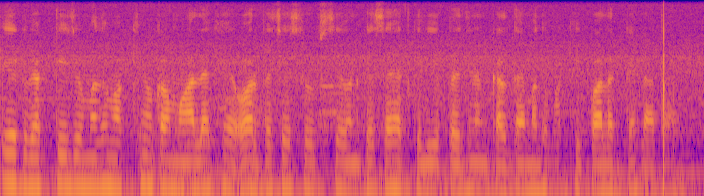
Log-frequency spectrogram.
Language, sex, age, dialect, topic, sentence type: Hindi, male, 60-100, Awadhi Bundeli, agriculture, statement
